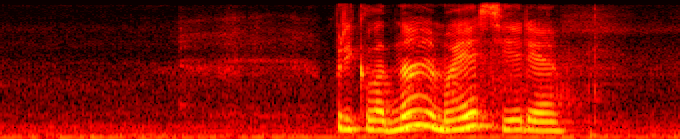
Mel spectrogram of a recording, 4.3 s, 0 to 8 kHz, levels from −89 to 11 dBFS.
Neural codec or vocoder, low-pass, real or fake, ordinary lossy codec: none; 7.2 kHz; real; none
